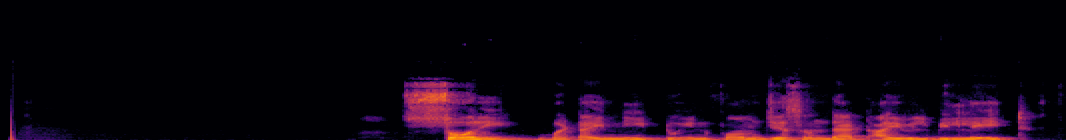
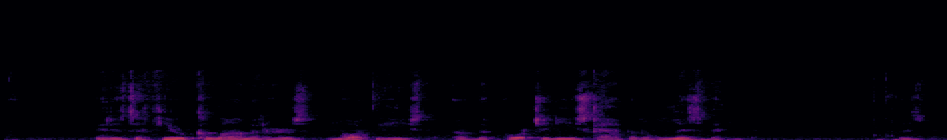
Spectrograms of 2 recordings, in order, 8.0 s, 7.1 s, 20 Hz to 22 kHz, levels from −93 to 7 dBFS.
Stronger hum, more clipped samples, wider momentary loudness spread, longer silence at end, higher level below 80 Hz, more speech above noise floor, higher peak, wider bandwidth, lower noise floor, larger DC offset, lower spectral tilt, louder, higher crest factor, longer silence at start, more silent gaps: neither; neither; about the same, 13 LU vs 12 LU; about the same, 0.3 s vs 0.2 s; first, -62 dBFS vs -86 dBFS; first, 67 dB vs 31 dB; first, -4 dBFS vs -38 dBFS; second, 9.6 kHz vs 11.5 kHz; first, -90 dBFS vs -84 dBFS; neither; about the same, -5.5 dB/octave vs -6 dB/octave; first, -24 LUFS vs -54 LUFS; about the same, 22 dB vs 18 dB; first, 3.05 s vs 0.05 s; neither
